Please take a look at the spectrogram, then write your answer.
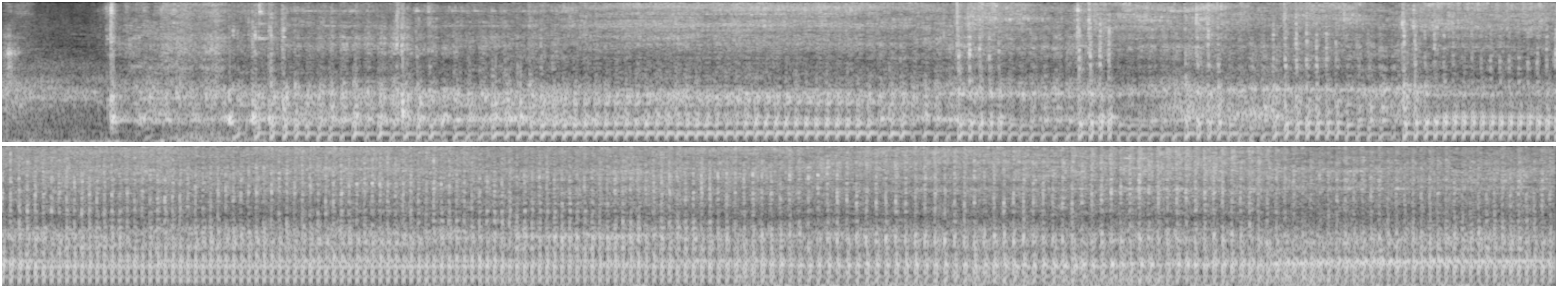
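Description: A propane-powered mini bike engine starts with a jump and then runs hard and loud while riding. The buzzing tone shifts through its first seconds, then settles into a steady drone up close.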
